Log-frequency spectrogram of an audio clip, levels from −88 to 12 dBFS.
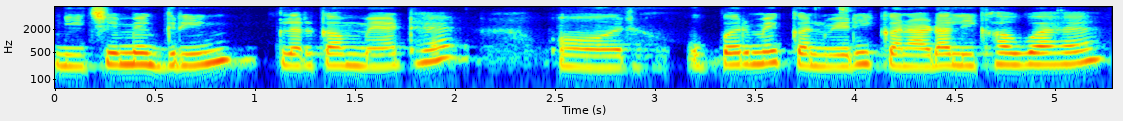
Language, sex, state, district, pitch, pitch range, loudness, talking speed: Hindi, female, Jharkhand, Garhwa, 235 Hz, 220-250 Hz, -17 LUFS, 170 wpm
